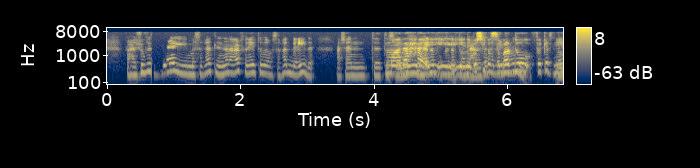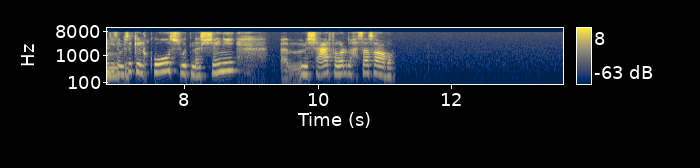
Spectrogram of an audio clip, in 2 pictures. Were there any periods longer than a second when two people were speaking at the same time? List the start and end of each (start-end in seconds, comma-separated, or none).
4.2-6.3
